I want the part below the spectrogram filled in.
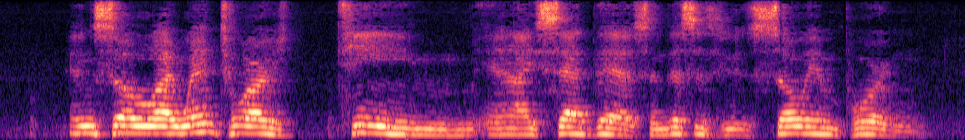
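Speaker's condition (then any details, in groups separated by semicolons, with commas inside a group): ALS; slurred speech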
